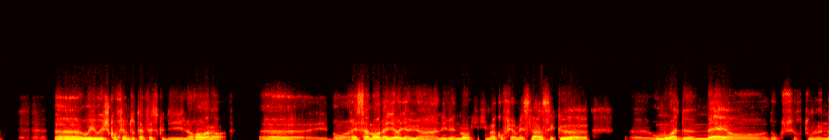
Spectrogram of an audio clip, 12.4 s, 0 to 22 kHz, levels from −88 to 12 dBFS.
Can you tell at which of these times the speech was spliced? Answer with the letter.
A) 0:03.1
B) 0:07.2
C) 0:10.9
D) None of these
B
